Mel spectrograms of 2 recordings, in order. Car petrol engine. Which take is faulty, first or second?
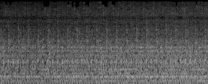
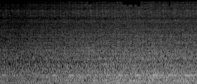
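first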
